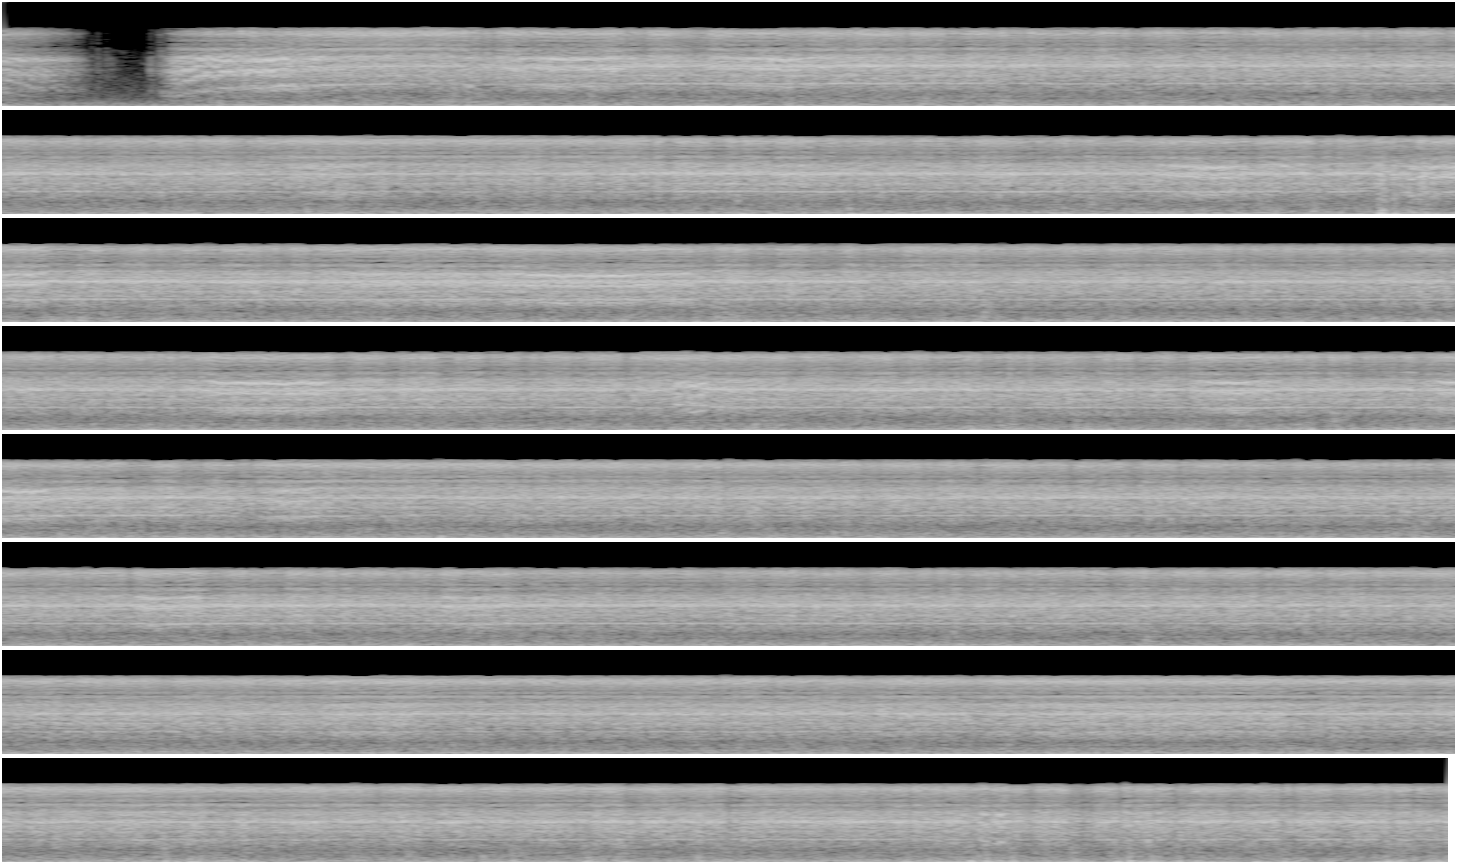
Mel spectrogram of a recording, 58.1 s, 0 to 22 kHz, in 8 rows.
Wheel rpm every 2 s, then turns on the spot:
90, 220, 230, 230, 230, 230, 230, 230, 220, 230, 230, 230, 230, 230, 230, 220, 230, 240, 230, 230, 240, 230, 230, 230, 230, 230, 230, 230, 230.
none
